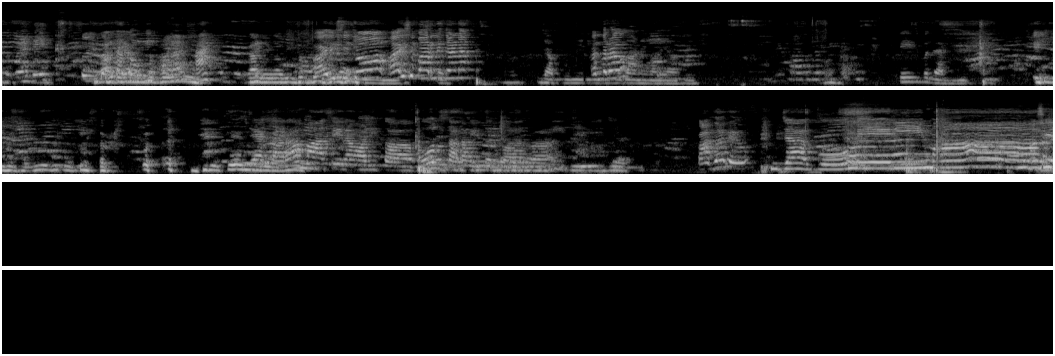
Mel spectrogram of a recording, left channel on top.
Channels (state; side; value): silent; right; 59 dB below the other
